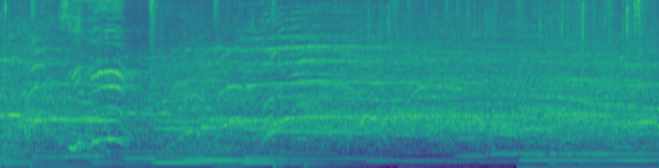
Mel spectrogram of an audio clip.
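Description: Live concert music with held low chords that change every second or so, under an audience whooping and screaming.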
